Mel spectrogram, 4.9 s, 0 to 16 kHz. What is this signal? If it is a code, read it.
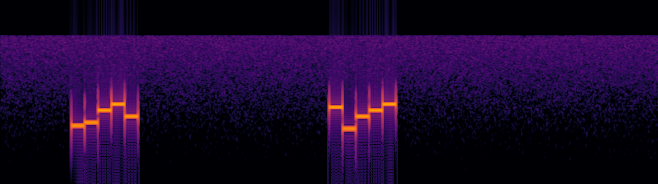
Five-tone selective call (CCIR), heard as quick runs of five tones, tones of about 100 ms. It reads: 23795 81579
